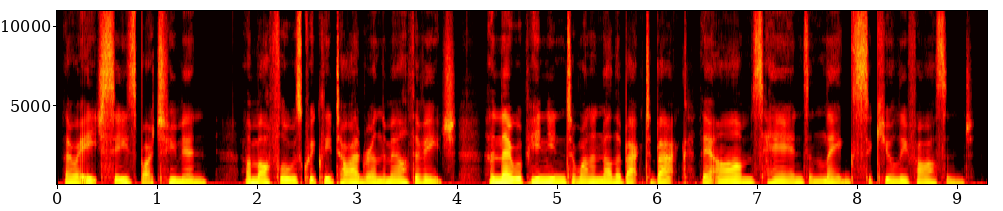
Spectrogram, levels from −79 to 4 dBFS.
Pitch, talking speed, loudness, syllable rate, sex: 195 Hz, 220 wpm, -19 LUFS, 5.9 syllables/s, female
